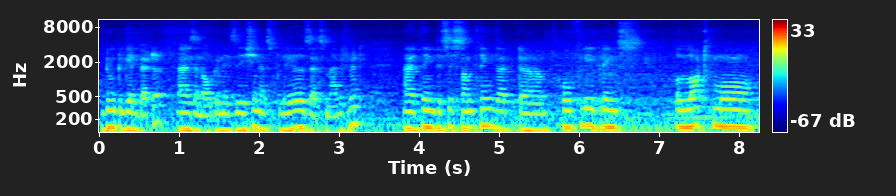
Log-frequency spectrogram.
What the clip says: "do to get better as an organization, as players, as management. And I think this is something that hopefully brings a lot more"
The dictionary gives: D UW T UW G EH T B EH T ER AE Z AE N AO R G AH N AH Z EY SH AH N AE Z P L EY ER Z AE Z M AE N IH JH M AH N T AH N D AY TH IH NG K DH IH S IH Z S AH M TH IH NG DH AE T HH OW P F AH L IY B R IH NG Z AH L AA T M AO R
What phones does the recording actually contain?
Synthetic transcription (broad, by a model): D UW T UW G EH T B EH T ER AE Z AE N AO R G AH N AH Z EY SH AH N AE Z P L EY ER Z AE Z M AE N IH JH M AH N T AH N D AY T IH NG K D IH S IH Z S AH M T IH NG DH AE T HH OW P F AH L IY B R IH NG Z AH L AA T M AO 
